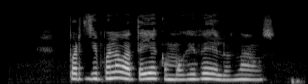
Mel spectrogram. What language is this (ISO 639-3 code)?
spa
